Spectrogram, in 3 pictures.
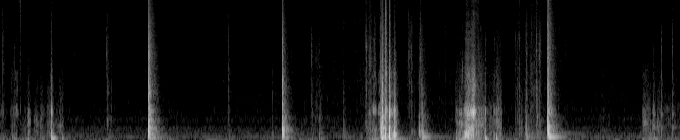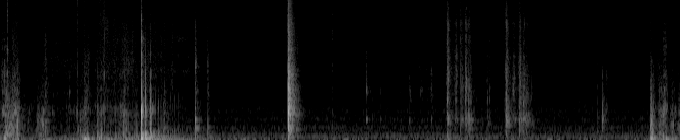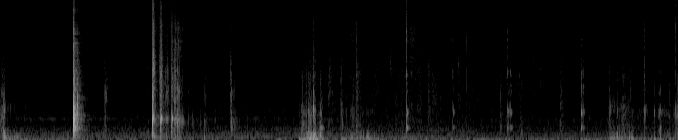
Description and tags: hits bathroomStomp
Impulse hits and stamps from within my upstairs bathroom.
